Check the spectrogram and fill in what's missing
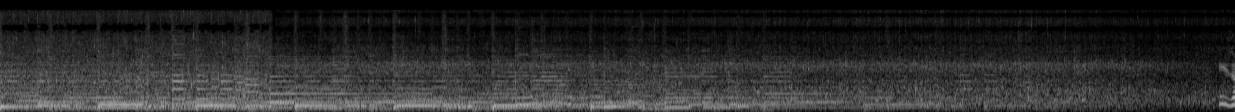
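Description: Stream water rushes steadily through a sluice box while gold prospecting on a river's east branch in Maine, a continuous close wash with a slight fade toward the end.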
